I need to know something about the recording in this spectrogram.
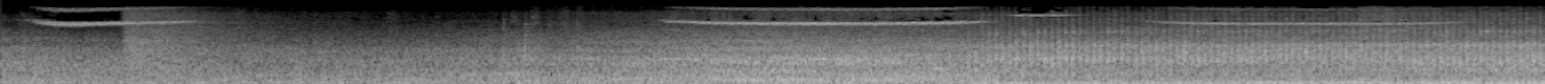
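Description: A bus engine rumbles close by and grows louder.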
